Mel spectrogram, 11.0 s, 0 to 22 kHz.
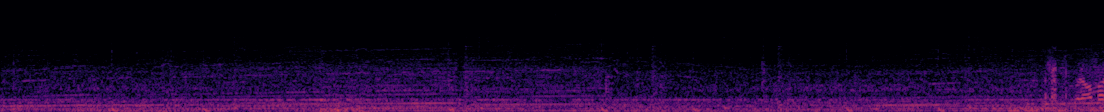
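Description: A BMW GT3 race car in a racing video game on a qualifying lap at Winton, its engine droning steadily with shifting pitch throughout, fairly quiet and continuous.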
